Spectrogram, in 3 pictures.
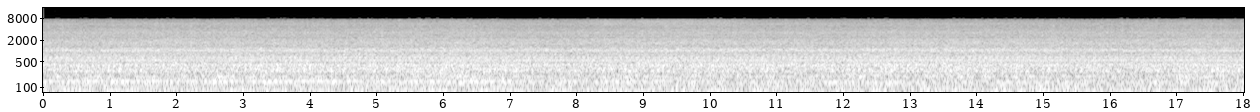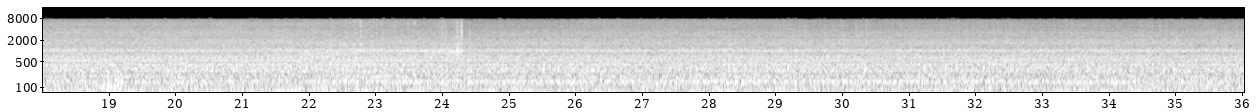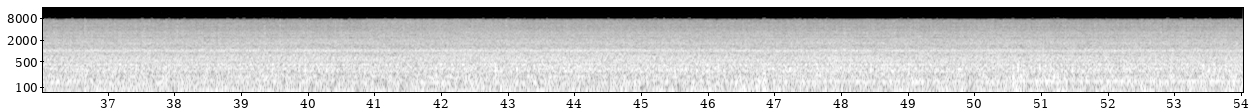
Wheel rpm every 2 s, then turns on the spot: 0, 0, 0, 0, 0, 0, 0, 0, 0, 0, 0, 10, 0, 0, 0, 0, 0, 0, 0, 0, 0, 0, 0, 0, 0, 0, 0.
22-24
